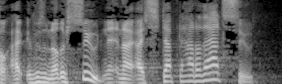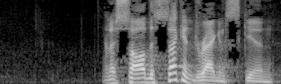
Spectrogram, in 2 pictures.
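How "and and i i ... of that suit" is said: ordinary talk, nothing marked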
